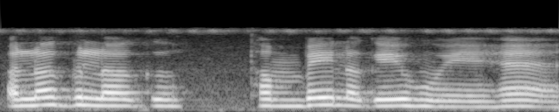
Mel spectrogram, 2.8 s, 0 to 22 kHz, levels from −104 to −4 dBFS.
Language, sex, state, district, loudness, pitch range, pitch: Hindi, female, Punjab, Fazilka, -15 LUFS, 215-235 Hz, 230 Hz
